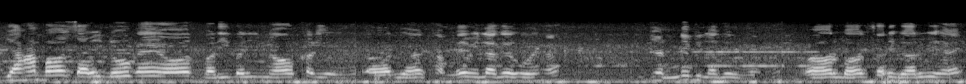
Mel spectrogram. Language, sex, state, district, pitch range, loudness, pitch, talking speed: Hindi, male, Bihar, Darbhanga, 120-175 Hz, -15 LUFS, 160 Hz, 175 wpm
